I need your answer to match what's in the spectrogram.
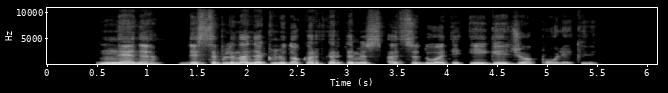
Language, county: Lithuanian, Vilnius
